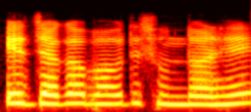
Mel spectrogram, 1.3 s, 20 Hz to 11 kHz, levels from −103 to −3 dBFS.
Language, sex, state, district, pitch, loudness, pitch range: Hindi, female, Bihar, Gaya, 270 Hz, -18 LUFS, 260-280 Hz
